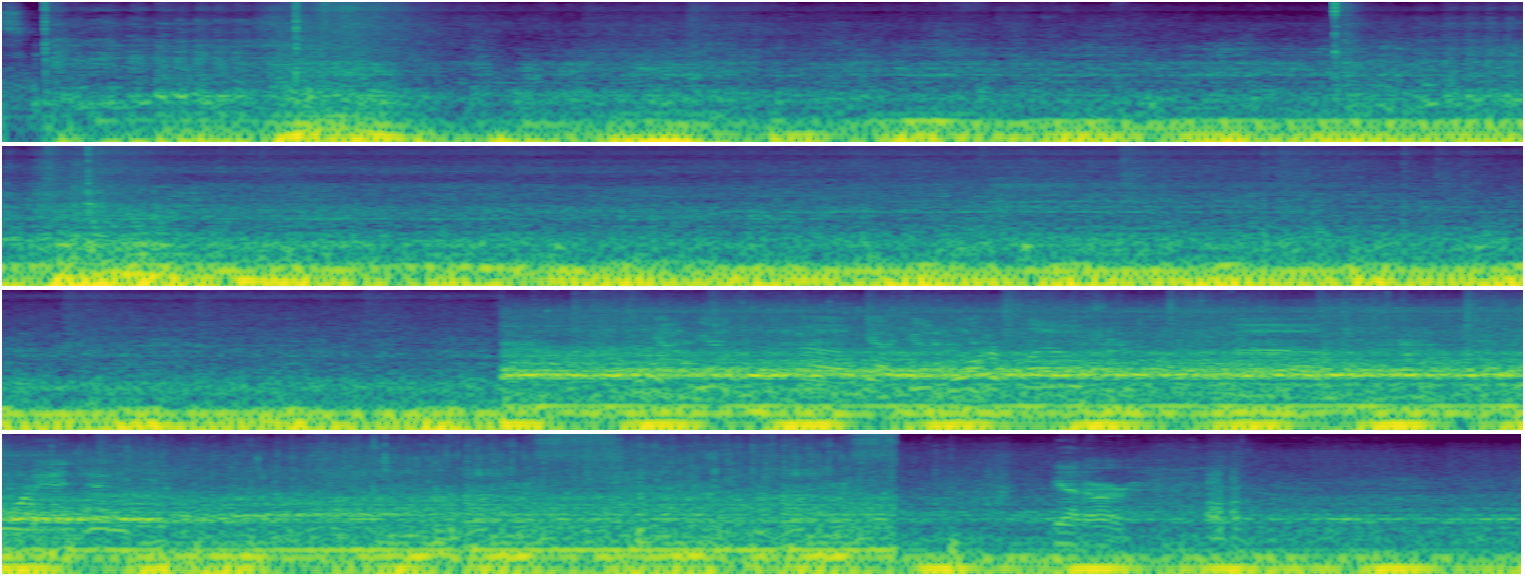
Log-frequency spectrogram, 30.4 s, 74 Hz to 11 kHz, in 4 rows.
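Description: Twin MerCruiser 8.1-litre big-block V8 gas inboard engines starting one after the other, about a second in and about eight seconds in. Both then idle with a deep, evenly pulsing rumble just below 700 rpm. A steadier, higher hum joins for about ten seconds past the middle.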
